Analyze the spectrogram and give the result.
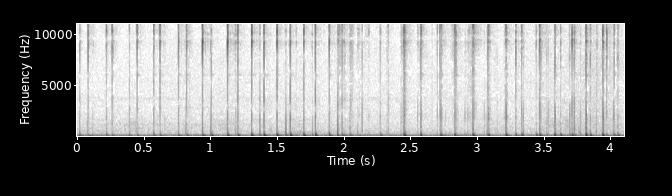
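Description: A small, hollow orange celluloid or plastic ping pong ball is held in the fingers and tapped and scratched with long nails. A quick, uneven stream of soft, dry clicks and scratches follows, each with a dull low thump and a brief bright tick that dies away at once.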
